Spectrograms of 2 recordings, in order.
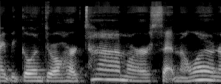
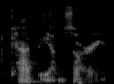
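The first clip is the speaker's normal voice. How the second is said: very soft, almost whispered apology; sigh, then barely voice the sympathy; hushed condolence; 17 dB quieter than usual. Real, not acted. Consoling a viewer, barely audible.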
